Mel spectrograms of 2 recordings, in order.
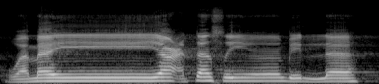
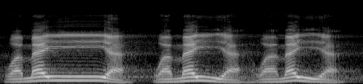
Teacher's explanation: tak boleh nak baca masuk secara penuh tak boleh ha kena ambil juga nun tu separuh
